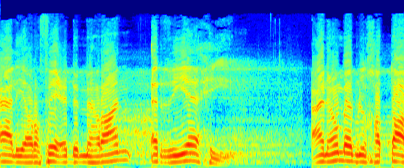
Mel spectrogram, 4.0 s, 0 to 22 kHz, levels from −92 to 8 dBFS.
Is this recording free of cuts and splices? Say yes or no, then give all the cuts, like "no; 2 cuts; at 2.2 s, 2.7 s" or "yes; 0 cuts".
no; 1 cut; at 3.0 s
